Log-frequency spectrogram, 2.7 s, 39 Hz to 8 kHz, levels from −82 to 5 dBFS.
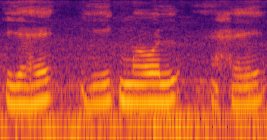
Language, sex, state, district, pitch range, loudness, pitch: Hindi, male, Uttar Pradesh, Budaun, 155-165 Hz, -15 LUFS, 160 Hz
